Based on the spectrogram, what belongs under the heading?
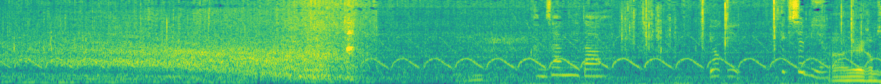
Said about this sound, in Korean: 아니 근데 학교에 뭔 일이 있나? 경찰차가 다 출동하고.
